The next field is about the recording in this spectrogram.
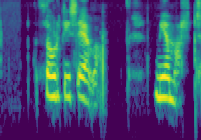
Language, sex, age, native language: Icelandic, female, 10, Icelandic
